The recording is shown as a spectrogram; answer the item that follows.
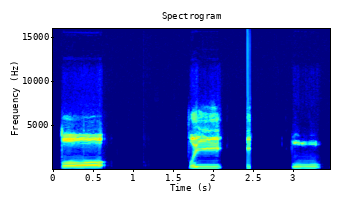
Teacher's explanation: জিহ্বার আগা সামনের উপরের 2 দাঁতের গোড়ার সঙ্গে আগে লাগাইতে হবে। এই লাগানোটা ঠিক রেখে তারপর জিহ্বাটাকে যতটা উপরে উঠানো যায়। · আর তয়ের ক্ষেত্রে জিহ্বার আগা দাঁতের আগাকে অবশ্যই স্পর্শ করবে, যেহেতু এটা হলো মাখরাজ।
